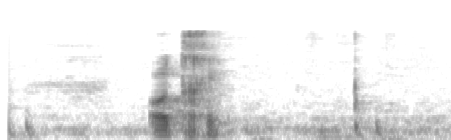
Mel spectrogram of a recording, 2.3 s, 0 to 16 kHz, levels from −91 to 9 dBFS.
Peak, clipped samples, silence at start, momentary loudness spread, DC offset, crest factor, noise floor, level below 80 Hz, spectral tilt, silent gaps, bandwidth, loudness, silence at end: -14 dBFS; under 0.1%; 0.05 s; 26 LU; under 0.1%; 24 dB; -62 dBFS; -60 dBFS; -3.5 dB/octave; none; 7.6 kHz; -34 LUFS; 0.3 s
